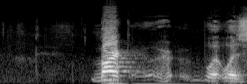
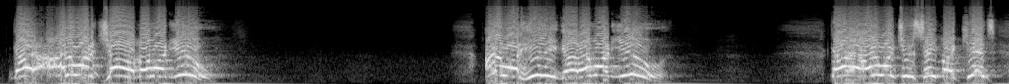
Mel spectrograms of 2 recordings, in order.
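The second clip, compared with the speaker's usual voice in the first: 1 fervent prayer; 6 semitones higher than usual. Shown as a demonstration. Voiced prayer to God.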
